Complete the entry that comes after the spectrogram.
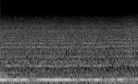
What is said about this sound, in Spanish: Ahí de fondo, ahí de fondo tenemos una licuadora industrial.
